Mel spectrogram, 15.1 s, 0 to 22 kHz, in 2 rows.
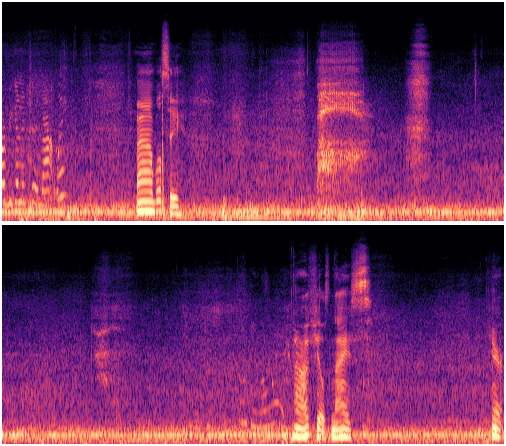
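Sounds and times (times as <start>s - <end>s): boat motor humming: 0.0s - 15.0s
water: 0.0s - 15.0s
person breathing: 2.8s - 6.5s.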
